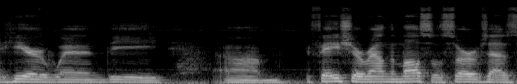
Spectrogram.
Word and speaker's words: fascia: battery packs it's f-a-c-f-a-s-c-i-a but i'm going to pronounce is fascia you might pronounce it differently but you know what i'm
